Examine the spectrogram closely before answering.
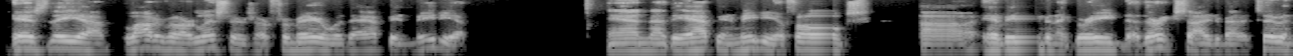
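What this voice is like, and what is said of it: Hoarse voice. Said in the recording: “sorry, my voice, I'm getting hoarse here, getting too excited”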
